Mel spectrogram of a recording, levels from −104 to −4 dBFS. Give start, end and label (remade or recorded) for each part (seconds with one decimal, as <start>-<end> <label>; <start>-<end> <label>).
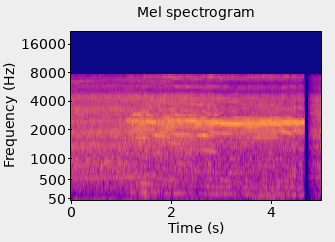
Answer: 0.0-3.0 remade; 3.0-3.7 recorded; 3.7-4.5 remade; 4.5-5.0 recorded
